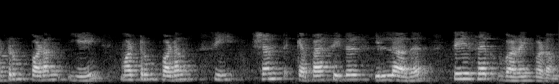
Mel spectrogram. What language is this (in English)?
Tamil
